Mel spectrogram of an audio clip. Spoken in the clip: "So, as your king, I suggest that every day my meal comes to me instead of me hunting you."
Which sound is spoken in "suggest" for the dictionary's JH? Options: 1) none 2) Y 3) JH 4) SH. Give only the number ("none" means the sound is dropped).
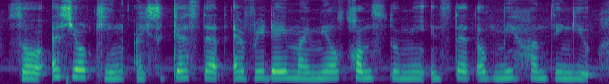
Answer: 1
